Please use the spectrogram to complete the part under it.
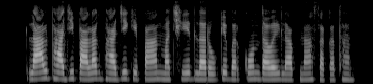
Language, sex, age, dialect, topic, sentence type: Chhattisgarhi, female, 18-24, Eastern, agriculture, question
